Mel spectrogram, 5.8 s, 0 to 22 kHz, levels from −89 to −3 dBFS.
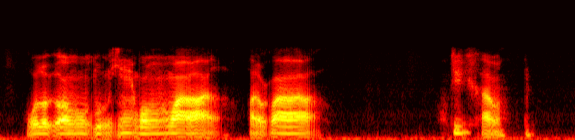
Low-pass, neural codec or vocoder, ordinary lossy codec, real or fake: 5.4 kHz; autoencoder, 22.05 kHz, a latent of 192 numbers a frame, VITS, trained on many speakers; Opus, 32 kbps; fake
